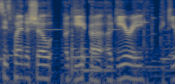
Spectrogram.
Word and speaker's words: Aguirre: Liam says he's planning to show Agiri. Is that how you pronounce it? Agiri? The Werner Herzog movie we're doing. Aguirre. Right there. Aguirre, Don't yeah.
